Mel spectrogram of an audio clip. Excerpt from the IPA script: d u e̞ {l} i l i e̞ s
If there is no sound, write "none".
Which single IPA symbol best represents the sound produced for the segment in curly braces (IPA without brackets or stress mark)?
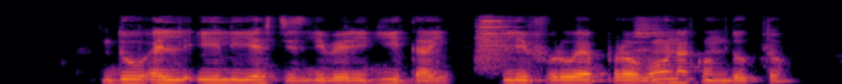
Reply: l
